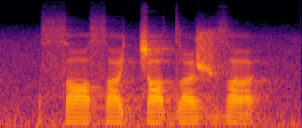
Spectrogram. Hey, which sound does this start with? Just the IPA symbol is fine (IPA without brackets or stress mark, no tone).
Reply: sˤ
